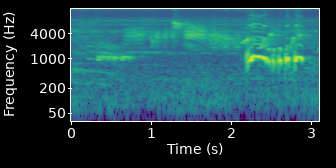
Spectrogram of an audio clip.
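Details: Zebra dove of the local perkutut type singing a single phrase: a long bending coo followed by rapid bubbling pulses, with thin twittering of other birds in the background beforehand.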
